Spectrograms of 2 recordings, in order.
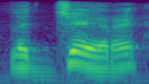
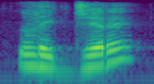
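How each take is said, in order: First: Leg-GE-re, weight on the middle syllable; stress on second syllable. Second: LEG-gere, strong first syllable, short middle; stress on first syllable. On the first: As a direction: stress the GE of "leggere", ending on a rise. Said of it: "put the stress on the second syllable". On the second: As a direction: punch the LEG of "leggere" and let the rest run. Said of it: "put the stress on the first one". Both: Shown as a demonstration.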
